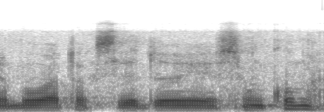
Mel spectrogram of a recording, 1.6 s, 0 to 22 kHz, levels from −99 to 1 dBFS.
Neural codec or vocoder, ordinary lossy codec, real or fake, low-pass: none; Opus, 16 kbps; real; 7.2 kHz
